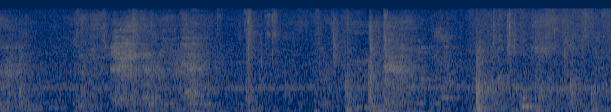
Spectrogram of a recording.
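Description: Footsteps move across a floor.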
